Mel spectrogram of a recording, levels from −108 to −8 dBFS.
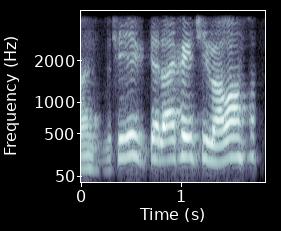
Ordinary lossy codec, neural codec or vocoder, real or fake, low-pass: none; codec, 16 kHz, 0.8 kbps, ZipCodec; fake; 3.6 kHz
